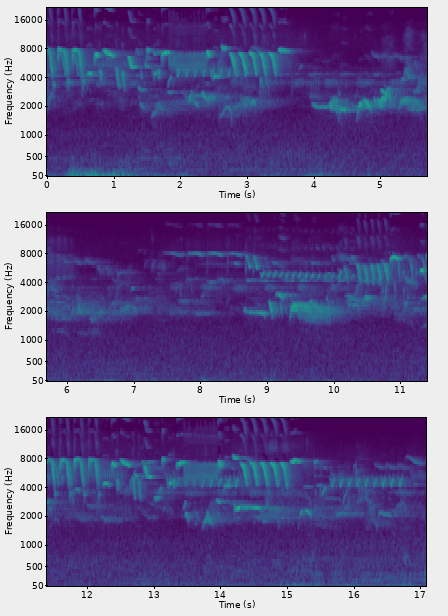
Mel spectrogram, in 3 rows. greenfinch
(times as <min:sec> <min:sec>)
0:08.0 0:17.0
